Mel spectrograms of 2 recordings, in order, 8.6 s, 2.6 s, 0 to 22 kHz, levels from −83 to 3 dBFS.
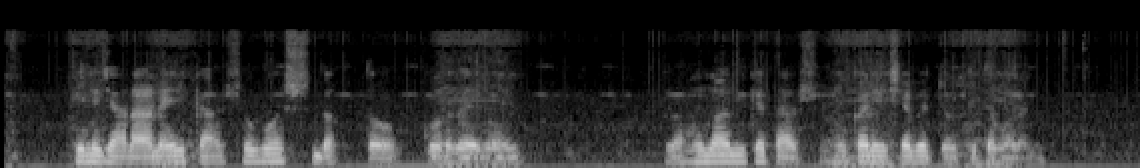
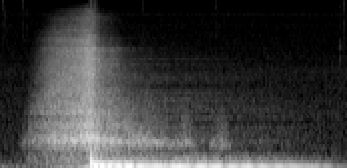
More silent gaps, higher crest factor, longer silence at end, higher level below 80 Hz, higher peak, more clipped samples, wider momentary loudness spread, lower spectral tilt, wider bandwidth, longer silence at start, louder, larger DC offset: neither; first, 18 dB vs 12 dB; first, 0.7 s vs 0.15 s; second, -46 dBFS vs -14 dBFS; second, -8 dBFS vs 0 dBFS; second, under 0.1% vs 0.7%; second, 11 LU vs 21 LU; first, -7.5 dB/octave vs -4.5 dB/octave; about the same, 11.5 kHz vs 12 kHz; second, 0.05 s vs 0.3 s; second, -26 LUFS vs -15 LUFS; neither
